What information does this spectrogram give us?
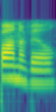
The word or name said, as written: Bonneville Salt Flats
